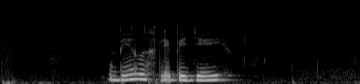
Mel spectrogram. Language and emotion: Russian, neutral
